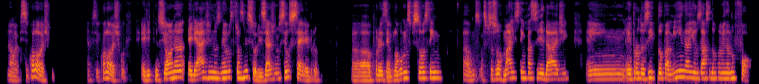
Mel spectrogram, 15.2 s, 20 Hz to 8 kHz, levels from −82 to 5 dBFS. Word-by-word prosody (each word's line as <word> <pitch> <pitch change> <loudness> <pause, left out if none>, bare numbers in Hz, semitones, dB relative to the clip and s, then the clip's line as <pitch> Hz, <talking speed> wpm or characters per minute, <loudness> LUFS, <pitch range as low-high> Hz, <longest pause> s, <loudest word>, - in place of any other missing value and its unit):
Não, 115 -4 -6
é 105 - -8
psicológico, 115 - -1 0.7
é - - -14
psicológico. 115 0 -3 0.3
Ele 120 +1 -2
funciona 150 +9 +3
ele 130 -1 +3
age 165 +6 +1
nos 165 -2 +2
neurotransmissores, 165 - +1
ele 125 - +5
age 140 +3 -5
no 155 - -6
seu 170 +3 +2
cérebro. 115 - 0 0.6
Hã, 110 0 0
por 125 +4 -3
exemplo, 115 -3 +1
algumas 160 +7 +1
pessoas 165 -1 +1
têm, 165 -1 +1 0.4
hã, 125 -4 -4
umas 125 +2 -7
ps - - -13
as - - -5
pessoas 135 +4 -4
normais 145 +4 0
têm 165 0 -1
facilidade 145 -2 0 0.3
em 140 +2 -3
em 140 +1 +3
produzir 155 +2 +1
dopamina 155 +5 +2
e 170 -1 +2
usar 155 0 +1
essa 160 +1 -5
dopamina 155 0 0
no 160 +1 +2
foco. 160 - -5
145 Hz, 160 wpm, -20 LUFS, 125-165 Hz, 0.7 s, ele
